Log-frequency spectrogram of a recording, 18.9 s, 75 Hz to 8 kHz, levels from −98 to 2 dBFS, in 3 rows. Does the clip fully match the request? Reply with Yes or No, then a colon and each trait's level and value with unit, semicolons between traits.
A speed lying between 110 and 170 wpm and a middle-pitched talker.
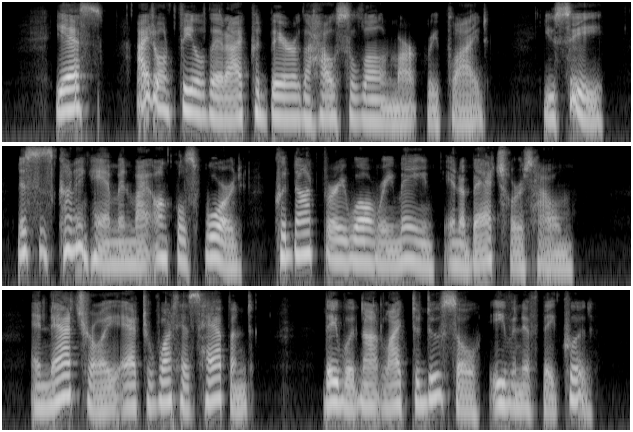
Yes: average, 150 wpm; medium, 175 Hz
